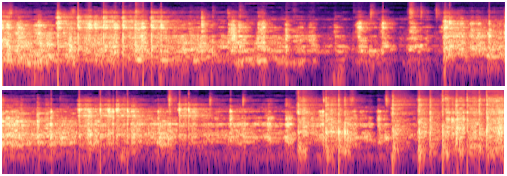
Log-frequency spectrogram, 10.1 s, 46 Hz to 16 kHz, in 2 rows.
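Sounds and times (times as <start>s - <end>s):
marbles clattering on wooden run: 5.8s - 10.0s.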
